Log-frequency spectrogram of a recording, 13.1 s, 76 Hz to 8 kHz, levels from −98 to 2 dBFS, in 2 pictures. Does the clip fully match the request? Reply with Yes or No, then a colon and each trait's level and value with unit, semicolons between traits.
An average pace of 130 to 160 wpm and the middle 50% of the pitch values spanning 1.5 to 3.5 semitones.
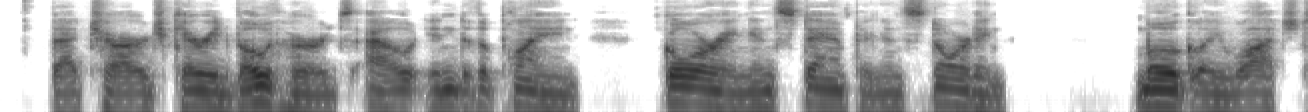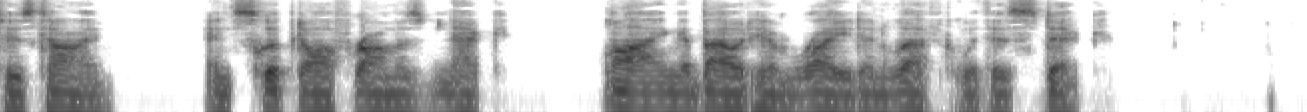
Yes: average, 145 wpm; narrow, 2.6 semitones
